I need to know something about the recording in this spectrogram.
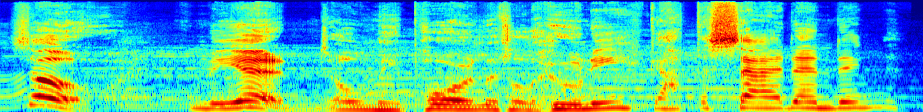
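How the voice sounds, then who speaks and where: A man's voice: sits high, sing-song, slow, music in the background, exaggerated voice. A man voicing a small, boastful uncle creature in a video game, telling stories in a folksy, playful, melodramatic way. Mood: playful, coaxing.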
